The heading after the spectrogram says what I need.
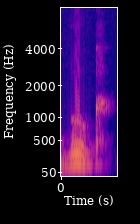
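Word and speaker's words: Buch: হয়েছে ইশ মানে আমি আবার আ ও উ এর পাশে থাকলে খ এর মত যেমন বুক বুক এসহা ভয়েলের পাশে আছে ও এর পাশে আছে এজন্য এটা হচ্ছে বুক মানে বই খর মত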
